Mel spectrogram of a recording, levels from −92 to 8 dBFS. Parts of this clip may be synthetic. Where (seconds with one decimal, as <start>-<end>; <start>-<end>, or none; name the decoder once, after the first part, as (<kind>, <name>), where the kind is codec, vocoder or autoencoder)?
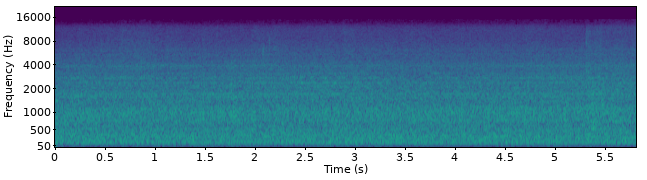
none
